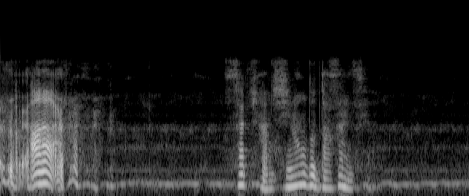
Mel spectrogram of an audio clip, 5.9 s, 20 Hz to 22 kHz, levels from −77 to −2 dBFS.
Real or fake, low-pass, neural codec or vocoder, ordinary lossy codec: fake; 7.2 kHz; autoencoder, 22.05 kHz, a latent of 192 numbers a frame, VITS, trained on one speaker; Opus, 24 kbps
